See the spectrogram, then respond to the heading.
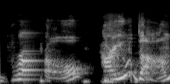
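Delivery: laid-back, very slow, drawn-out, swooping casual delivery. Show how your brother says it, imitating your own brother. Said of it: "This is how my brother says it".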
